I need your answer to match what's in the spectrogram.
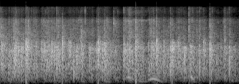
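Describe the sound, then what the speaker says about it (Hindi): An audience at a direct-selling business seminar claps loudly and continuously in a thick, close wash of applause, with a few sharper individual claps and a faint voice underneath. "ताली बजा दीजिए।"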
